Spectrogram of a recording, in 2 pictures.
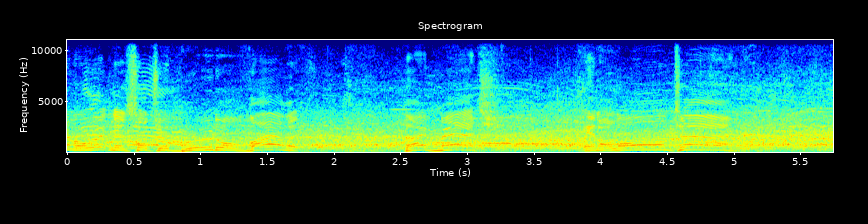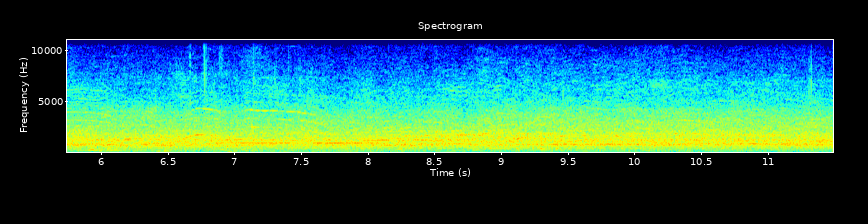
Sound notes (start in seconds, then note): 5.5 crowd chattering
